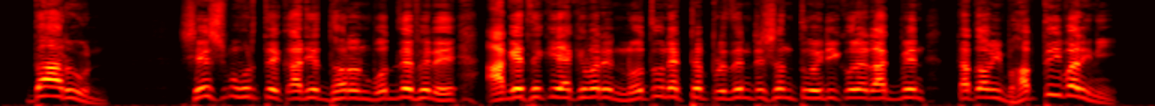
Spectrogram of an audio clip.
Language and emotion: Bengali, surprised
